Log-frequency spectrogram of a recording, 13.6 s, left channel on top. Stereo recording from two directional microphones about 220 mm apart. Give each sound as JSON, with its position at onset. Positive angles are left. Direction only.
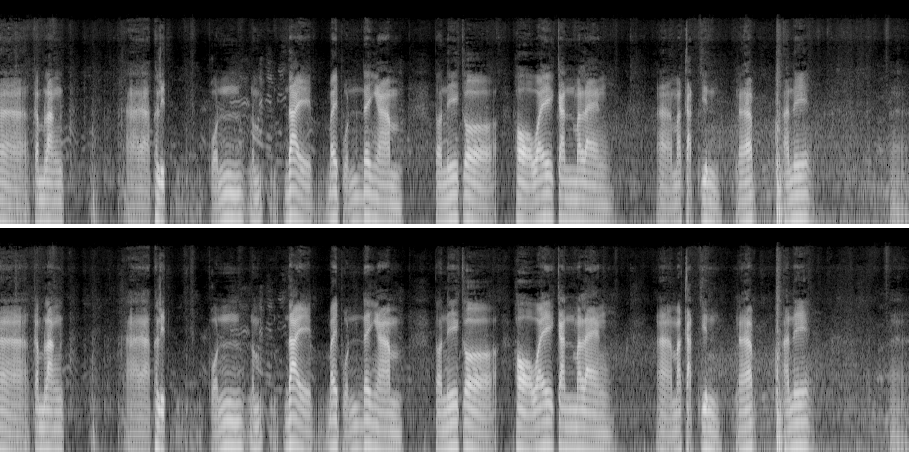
{"t": 0.0, "sound": "speech", "side_deg": -15}
{"t": 13.4, "sound": "speech", "side_deg": -5}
